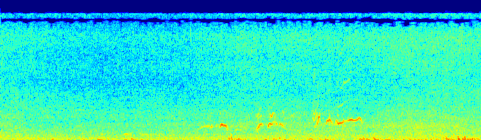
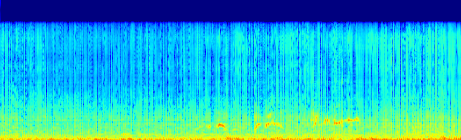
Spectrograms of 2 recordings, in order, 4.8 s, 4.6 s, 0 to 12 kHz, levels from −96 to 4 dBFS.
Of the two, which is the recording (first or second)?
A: first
